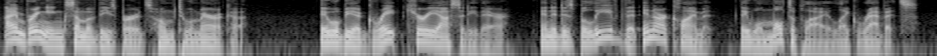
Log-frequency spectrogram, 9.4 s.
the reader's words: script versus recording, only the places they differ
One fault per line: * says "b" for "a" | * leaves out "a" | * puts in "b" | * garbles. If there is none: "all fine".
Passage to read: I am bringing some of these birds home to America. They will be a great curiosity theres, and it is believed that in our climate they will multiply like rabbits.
* says "there" for "theres"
